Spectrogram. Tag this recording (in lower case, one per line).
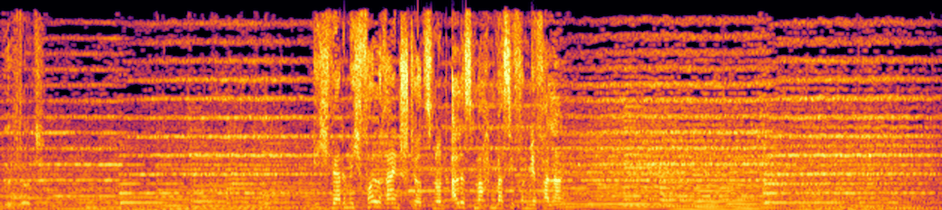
music
speech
